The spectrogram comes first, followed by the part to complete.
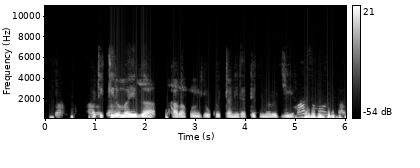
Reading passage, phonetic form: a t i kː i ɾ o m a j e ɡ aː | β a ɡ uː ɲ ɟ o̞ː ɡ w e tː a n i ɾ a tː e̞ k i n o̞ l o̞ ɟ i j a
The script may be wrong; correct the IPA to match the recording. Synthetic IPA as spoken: a t i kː i ɾ o m a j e ɡ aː | β a k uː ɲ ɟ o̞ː k w e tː a n i ɾ a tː e̞ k i n o̞ l o̞ ɟ i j a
